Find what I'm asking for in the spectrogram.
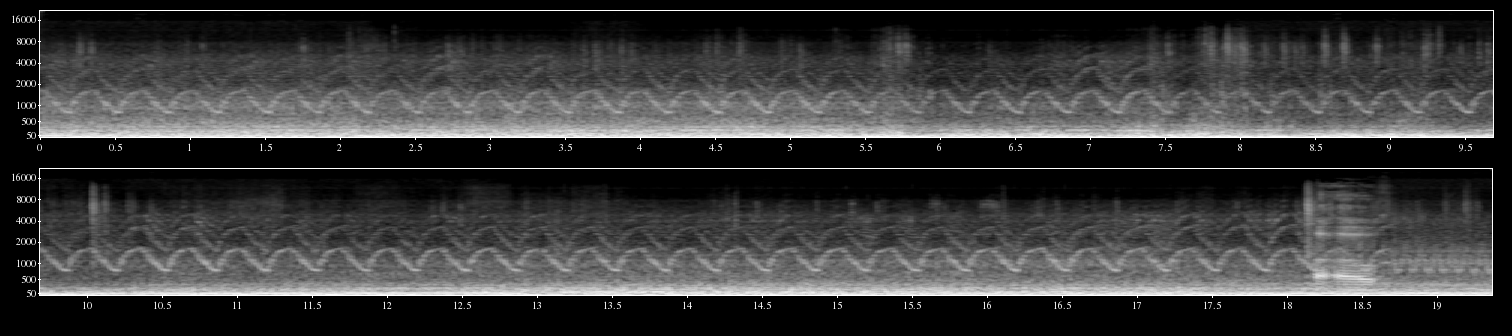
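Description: A UK ambulance siren on a blue-light emergency run through rush-hour traffic, its repeating wail loud and close and sustained throughout, with steady road and engine noise underneath.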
